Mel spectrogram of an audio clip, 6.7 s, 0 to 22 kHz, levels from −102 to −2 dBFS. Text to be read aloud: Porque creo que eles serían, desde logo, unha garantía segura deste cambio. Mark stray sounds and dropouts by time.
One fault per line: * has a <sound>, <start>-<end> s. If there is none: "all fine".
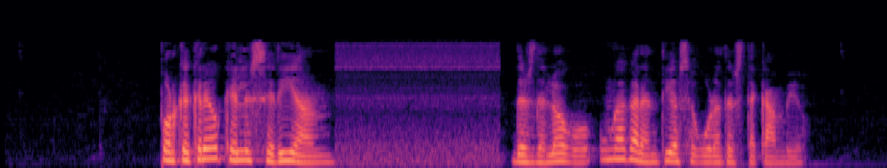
all fine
